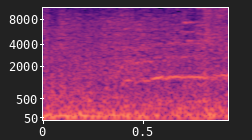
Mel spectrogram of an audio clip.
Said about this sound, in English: And the biggest explosion ever, again, talking about the way things used to be done, they blew up a fucking building in the middle of New York, and I saw the behind the scenes.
